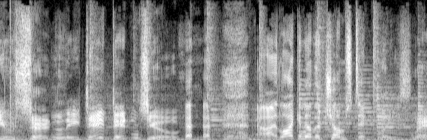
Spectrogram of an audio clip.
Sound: chuckles

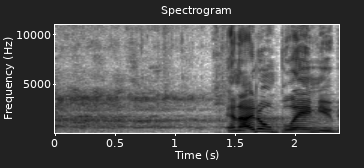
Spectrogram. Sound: audience laughing

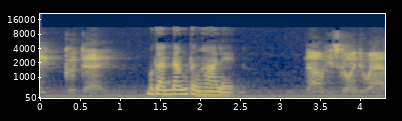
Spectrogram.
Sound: speaks back in Tagalog

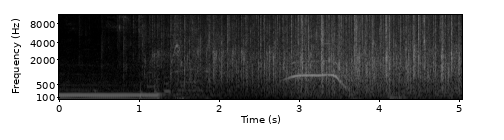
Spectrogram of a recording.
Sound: applause

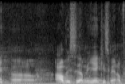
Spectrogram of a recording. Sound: laughter

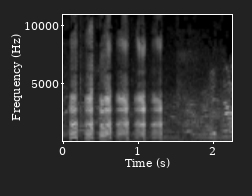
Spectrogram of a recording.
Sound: laughing

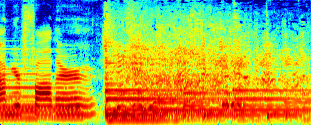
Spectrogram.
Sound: giggling

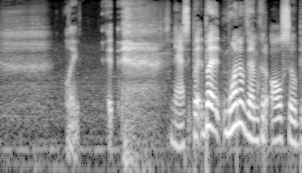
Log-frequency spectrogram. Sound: sigh

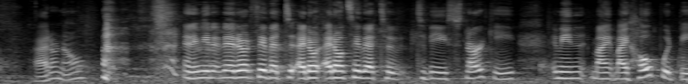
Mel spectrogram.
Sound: laughs

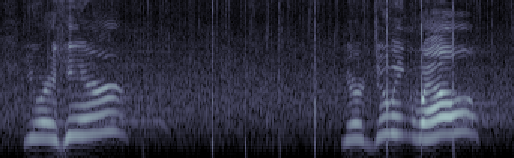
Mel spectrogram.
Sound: applause

